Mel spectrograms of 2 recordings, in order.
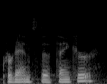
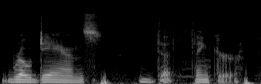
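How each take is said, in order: First: It is said quickly, without careful enunciation. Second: It is said slowly, with careful enunciation. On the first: The speaker calls it wrong. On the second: The speaker calls it right.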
